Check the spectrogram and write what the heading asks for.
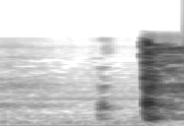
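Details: Adult ill for about two days with sore throat and hoarse voice: a single sharp, harsh cough preceded by a brief catch of breath, against quiet room hum. Acute cough.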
